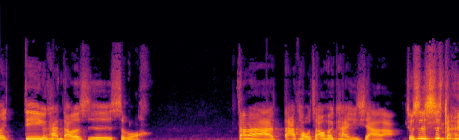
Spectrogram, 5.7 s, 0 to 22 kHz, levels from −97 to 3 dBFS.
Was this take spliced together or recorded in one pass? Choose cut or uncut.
uncut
